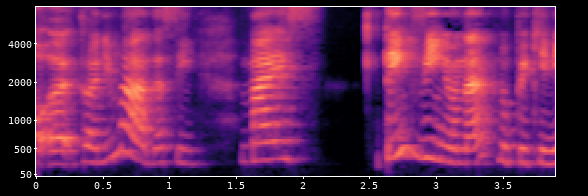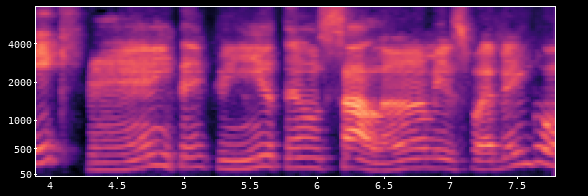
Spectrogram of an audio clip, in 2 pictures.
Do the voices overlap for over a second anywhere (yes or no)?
no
